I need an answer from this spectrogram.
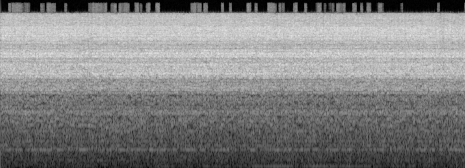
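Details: Rattlesnake, a venomous snake, shaking its rattle as a warning when threatened; a steady, unbroken high dry buzz holds evenly through the whole stretch with no other sounds.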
